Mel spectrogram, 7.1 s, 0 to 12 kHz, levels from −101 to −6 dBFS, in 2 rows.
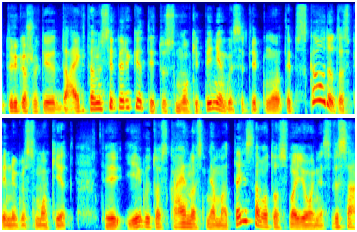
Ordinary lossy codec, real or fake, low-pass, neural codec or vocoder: MP3, 64 kbps; fake; 10.8 kHz; codec, 44.1 kHz, 7.8 kbps, DAC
